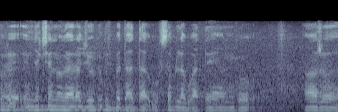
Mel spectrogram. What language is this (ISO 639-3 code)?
hin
